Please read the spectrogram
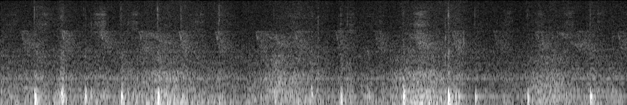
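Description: Faint, irregular taps and scrapes of a marker pen writing on paper.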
